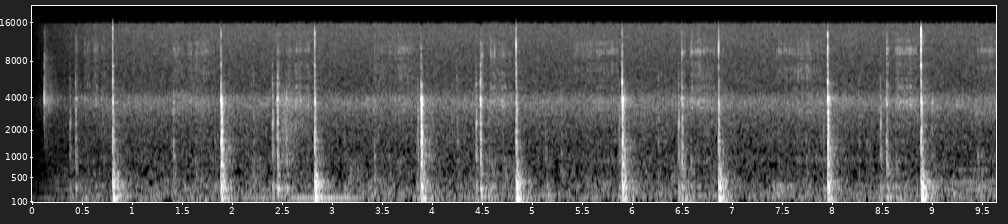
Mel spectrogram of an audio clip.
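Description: Wooden skeleton clock, the 1985 Kastner Woodcraft Phoenix kit, ticking: its wooden escapement gives a sharp tick about once a second, with fainter clicks in between.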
